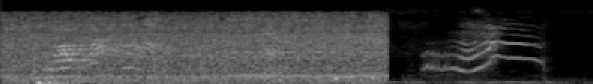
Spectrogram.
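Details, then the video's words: Kitten giving a single short meow that rises then falls, heard right after a loud stretch of hissing background noise cuts off. "kitten meowing call"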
